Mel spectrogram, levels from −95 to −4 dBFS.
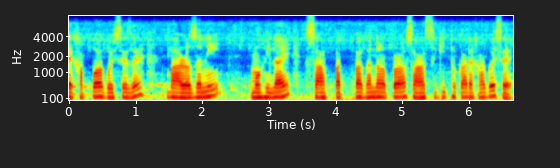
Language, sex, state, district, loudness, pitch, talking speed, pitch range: Assamese, male, Assam, Sonitpur, -15 LUFS, 125 Hz, 125 wpm, 120-135 Hz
